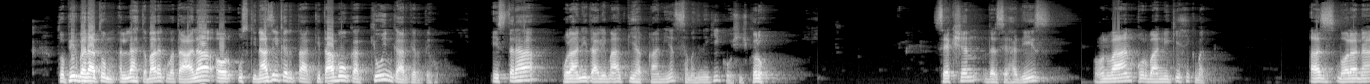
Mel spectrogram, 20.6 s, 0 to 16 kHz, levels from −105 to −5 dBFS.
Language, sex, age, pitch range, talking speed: Urdu, male, 50-69, 120-160 Hz, 110 wpm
